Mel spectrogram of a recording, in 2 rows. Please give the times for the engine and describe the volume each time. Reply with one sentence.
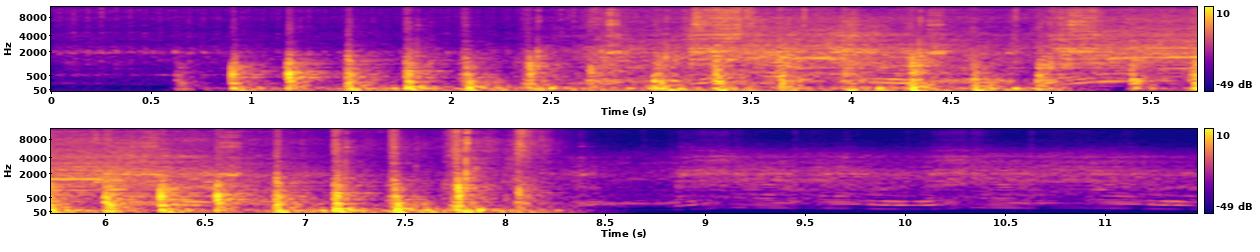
You can hear the engine from 0.0 to 11.4 s, getting louder then quieter.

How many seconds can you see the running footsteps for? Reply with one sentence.
You can hear the running footsteps for 8 seconds altogether.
